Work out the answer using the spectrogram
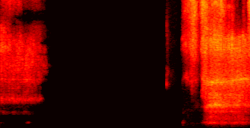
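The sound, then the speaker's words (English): A faint, long inhale over hands coated with peppermint oil diluted in coconut oil, following a brief soft hiss and a silent pause. “I'm going to dilute it with coconut oil. Just a couple of drops, rub together, breathe in,”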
